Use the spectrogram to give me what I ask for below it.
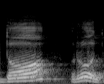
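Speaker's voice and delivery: stretched দ, pause, রোদ with a rounded o; syllable-by-syllable pronunciation. Shown as a demonstration. Teacher confirming the word for students, syllable by syllable. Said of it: "উচ্চারণটা কি?".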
